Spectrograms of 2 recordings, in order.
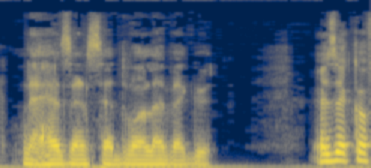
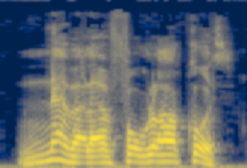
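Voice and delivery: raised, drawn-out exclamation at higher pitch; higher-pitched cry of protest; angry shout; 6 semitones higher than usual. A narrator's reading. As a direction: shout it back, stretching the words. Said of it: "kiáltotta".

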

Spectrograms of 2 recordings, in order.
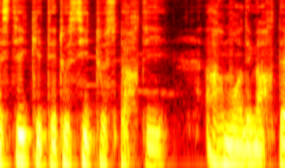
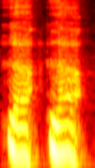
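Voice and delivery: high, urgent exclamation; understated panic, pitched well up; horrified cry; 8 semitones higher, 4 dB louder than usual. A narrator's reading. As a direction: cry out in alarm at a dreadful discovery. Horrified mother points down well.

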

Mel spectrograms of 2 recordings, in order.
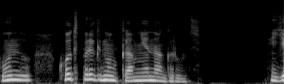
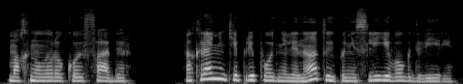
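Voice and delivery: ordinary delivery

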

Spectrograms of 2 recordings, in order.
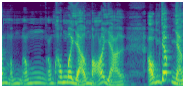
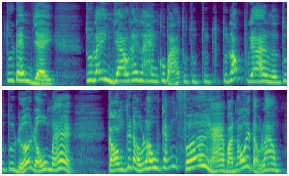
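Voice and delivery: higher-pitched, insistent husband; indignant denial; 6 semitones higher than usual. Retold or imitated. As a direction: brush her story off as nonsense. Chồng gạt lời vợ. (giọng chồng cãi, gạt phăng)

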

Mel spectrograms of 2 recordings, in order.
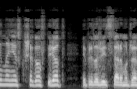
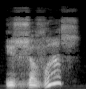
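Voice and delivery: amazed; 3 semitones lower, much slower than usual. A narrator's reading. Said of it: "с величайшим изумлением воскликнула Кэт".

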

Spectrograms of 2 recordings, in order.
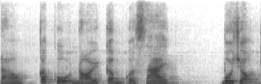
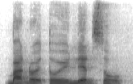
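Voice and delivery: usual speaking voice

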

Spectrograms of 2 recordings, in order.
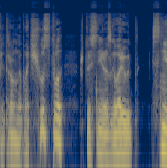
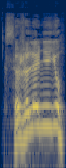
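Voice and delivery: hesitant; 12 semitones higher, 5 dB louder than usual. A narrator's reading. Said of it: "тут старшина Перепчук замялся".

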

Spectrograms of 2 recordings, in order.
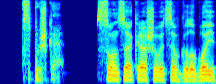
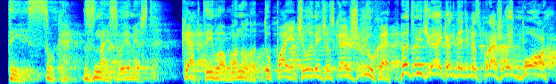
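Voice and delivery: furious rising tirade; 8 semitones higher than usual. Acted. Goddess berates princess.

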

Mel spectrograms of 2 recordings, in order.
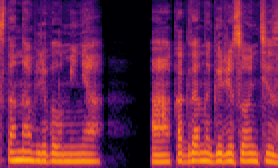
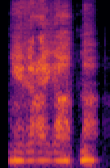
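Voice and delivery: soft amazed whisper; whispering in wonder; 5 dB quieter than usual. Acted. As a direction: breathe it out, pleasantly stunned. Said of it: "прошептал он с приятным удивлением".

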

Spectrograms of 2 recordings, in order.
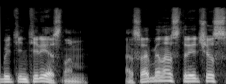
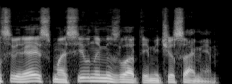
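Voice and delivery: usual speaking voice

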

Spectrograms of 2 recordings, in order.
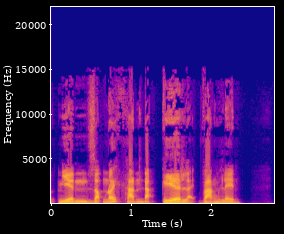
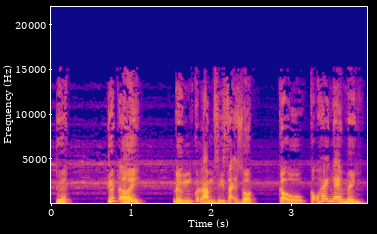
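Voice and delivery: high, loud, fast pleading; urgent shout; 7 semitones higher, 5 dB louder than usual. Acted. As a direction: shout to stop a friend from harm. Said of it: "rồi la lên".

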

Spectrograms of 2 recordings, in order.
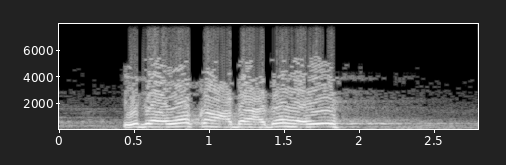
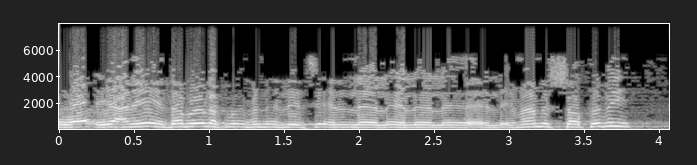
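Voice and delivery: normal talking voice

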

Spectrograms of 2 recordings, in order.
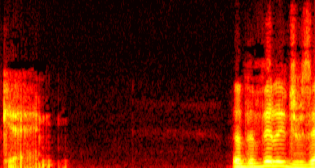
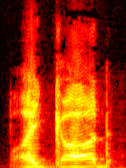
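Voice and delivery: higher, louder cry of shock; startled oath, pitched up; pained oath; 8 semitones higher, 5 dB louder than usual. A narrator's reading. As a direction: swear out loud as pain hits. Struck man crying out in pain.

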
